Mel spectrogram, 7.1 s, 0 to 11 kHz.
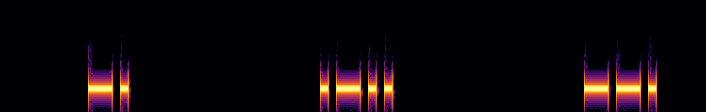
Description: Morse code, heard as a keyed tone, about 15 wpm, spaced as for 4 wpm, 700 Hz. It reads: NLG
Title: USA Call Signs - 6 Characters - 8x Character Spacing - 15wpm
